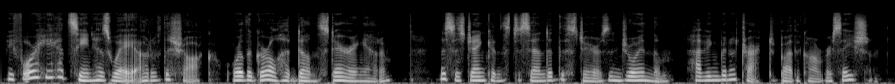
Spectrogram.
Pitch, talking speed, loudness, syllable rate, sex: 185 Hz, 215 wpm, -20 LUFS, 5.6 syllables/s, female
